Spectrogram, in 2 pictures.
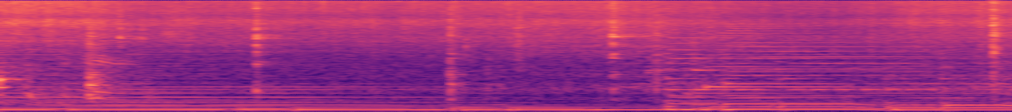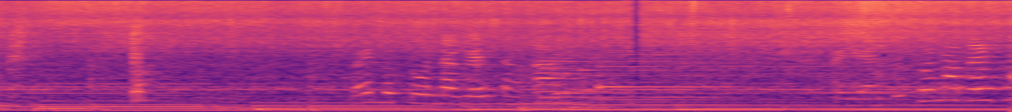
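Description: Shrimp frying and sizzling in a metal frying pan while being stirred and tossed with a slotted metal spatula, which scrapes the pan and knocks against it in sharp clicks every second or so.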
